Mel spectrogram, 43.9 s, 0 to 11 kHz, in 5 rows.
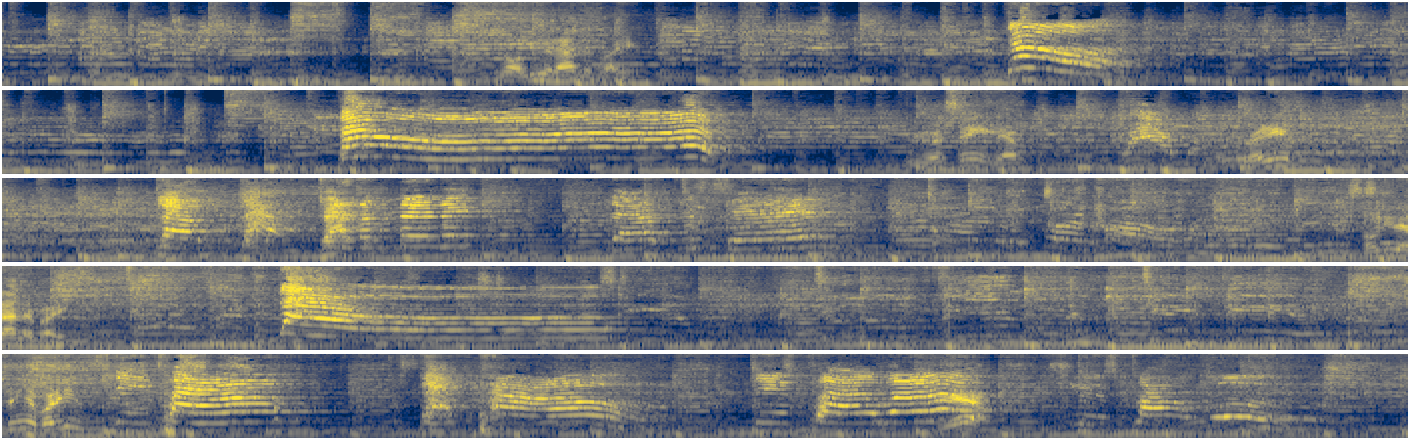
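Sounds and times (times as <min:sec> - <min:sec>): rock music with guitar: 0:00.0 - 0:43.9
toddler singing into microphone: 0:10.9 - 0:13.4, 0:18.5 - 0:20.7, 0:27.3 - 0:30.4, 0:35.8 - 0:37.2, 0:37.8 - 0:41.1, 0:41.8 - 0:43.4.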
